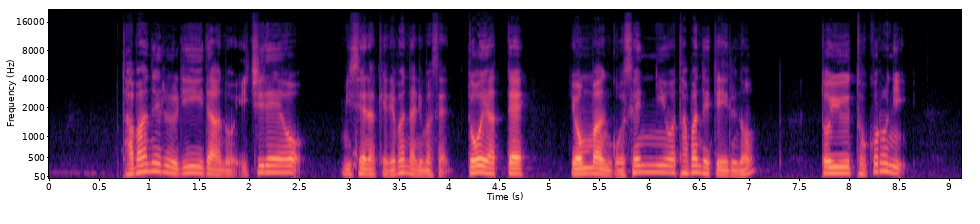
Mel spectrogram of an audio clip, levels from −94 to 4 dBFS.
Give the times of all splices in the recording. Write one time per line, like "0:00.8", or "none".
0:04.1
